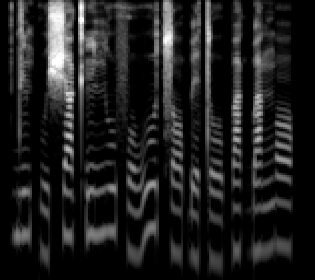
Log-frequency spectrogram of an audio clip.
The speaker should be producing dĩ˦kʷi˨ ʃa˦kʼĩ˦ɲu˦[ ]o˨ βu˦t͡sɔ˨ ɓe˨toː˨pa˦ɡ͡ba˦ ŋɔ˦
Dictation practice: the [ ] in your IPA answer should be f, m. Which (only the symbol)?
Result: f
